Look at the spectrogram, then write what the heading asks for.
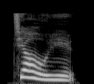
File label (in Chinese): "教育", Chinese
